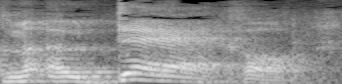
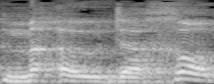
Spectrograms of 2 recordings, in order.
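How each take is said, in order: First: The stress is on the middle syllable. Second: The stress is on the final syllable. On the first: The word is in pausal form at the end of the verse. "Stresses on the dalet" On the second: The word is not at the end of the verse. "stress on the cha"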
